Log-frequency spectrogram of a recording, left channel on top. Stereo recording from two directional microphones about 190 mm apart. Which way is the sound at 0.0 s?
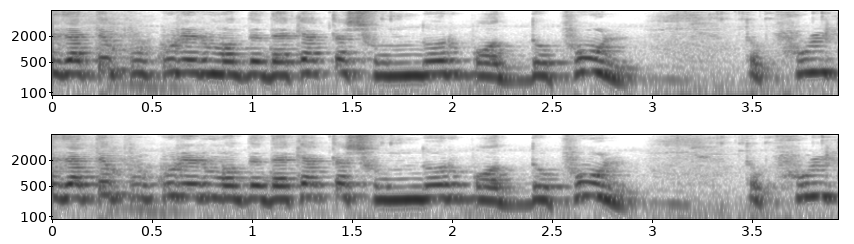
5° left (ahead or behind).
